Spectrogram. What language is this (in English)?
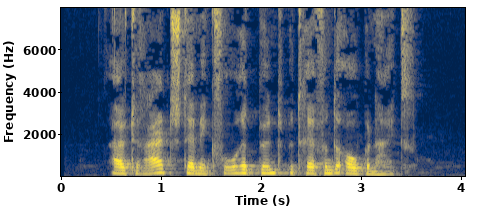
Dutch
